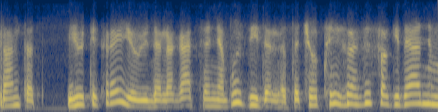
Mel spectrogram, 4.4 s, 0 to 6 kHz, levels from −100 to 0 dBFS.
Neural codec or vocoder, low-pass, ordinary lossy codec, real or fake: autoencoder, 48 kHz, 32 numbers a frame, DAC-VAE, trained on Japanese speech; 5.4 kHz; Opus, 24 kbps; fake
